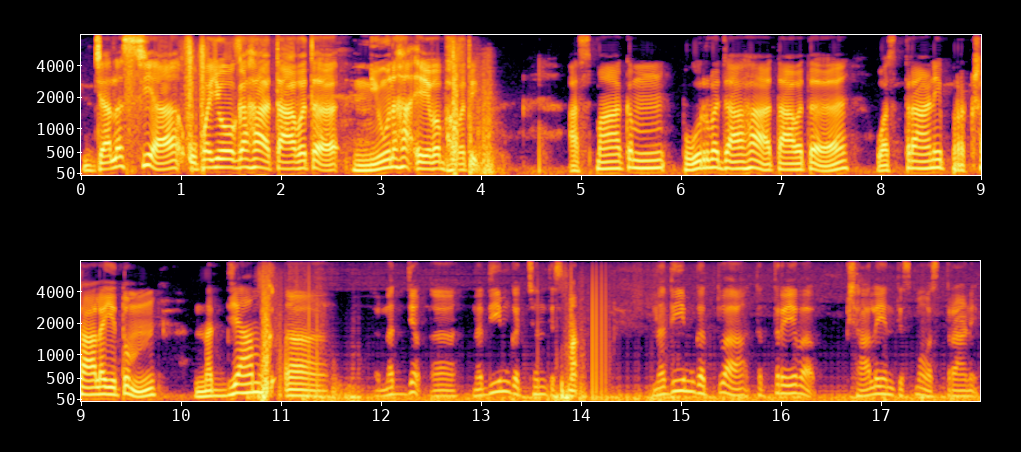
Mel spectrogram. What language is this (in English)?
Sanskrit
